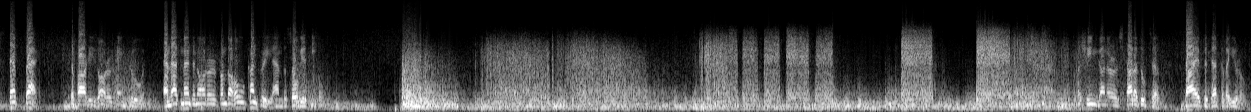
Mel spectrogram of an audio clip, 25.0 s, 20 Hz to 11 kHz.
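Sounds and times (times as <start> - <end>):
explosions with rumble: 0.0 - 25.0
bursts of gunfire: 7.9 - 24.6.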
